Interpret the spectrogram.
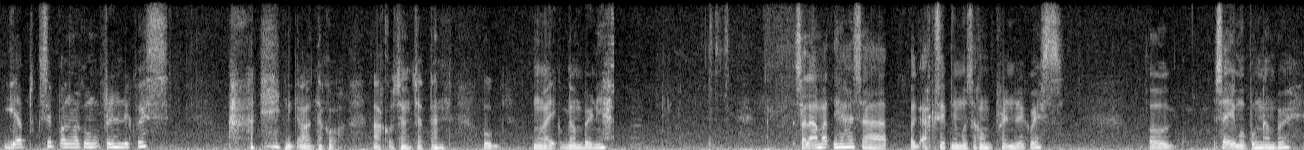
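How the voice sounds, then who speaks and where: A man's voice: mid-range voice, lively intonation, unhurried, long pauses, a little mellow, a little hiss or hum, natural voice. An actor playing a young man who works at a burger shop and falls for a girl online, in a radio drama. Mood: chatty. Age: young adult. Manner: eager, giggly, earnest.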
